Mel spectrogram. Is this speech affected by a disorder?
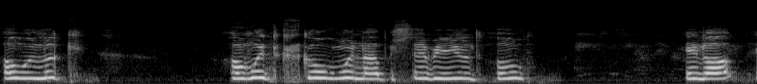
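Yes: cerebral palsy; speech hard to understand.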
